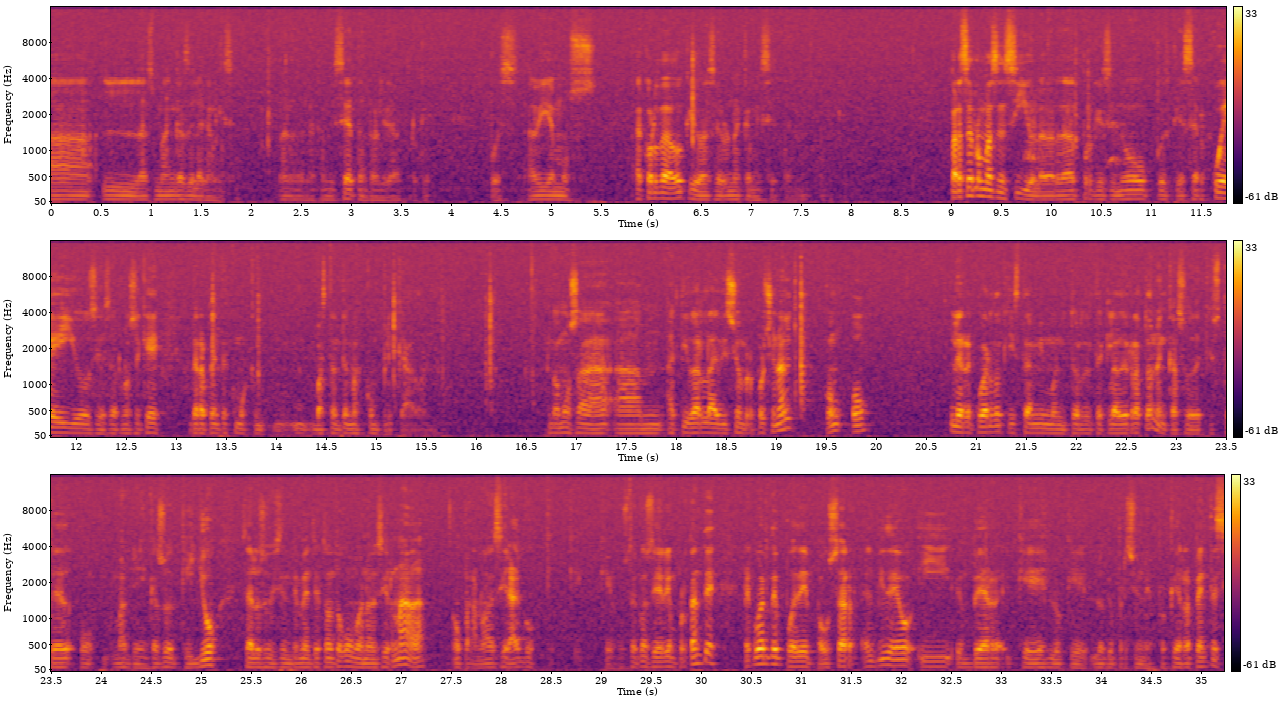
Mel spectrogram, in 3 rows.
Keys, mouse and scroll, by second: 0.5-1.9 drag, 2.1 Escape, 2.4-5.9 middle drag, 6.3 c, 7.5-10.1 drag, 10.2 Escape, 10.5-11.7 drag, 11.9 scroll down 1, 12.2 click, 13.4 shift+click, 14.0 shift+scroll down 1, 14.2 shift+click, 15.2 shift+middle click, 16.1 shift+click, 19.1 o.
